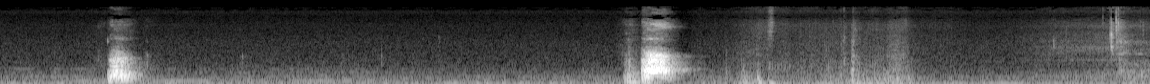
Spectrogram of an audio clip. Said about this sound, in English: Now, sorry guys for the barking. My dog is in my studio.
